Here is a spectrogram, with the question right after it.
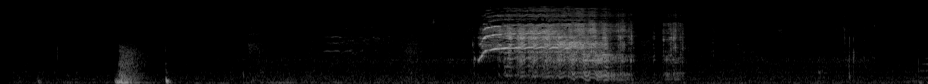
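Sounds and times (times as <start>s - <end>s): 
horse neighing: 3.2s - 4.0s, 4.7s - 6.9s.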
